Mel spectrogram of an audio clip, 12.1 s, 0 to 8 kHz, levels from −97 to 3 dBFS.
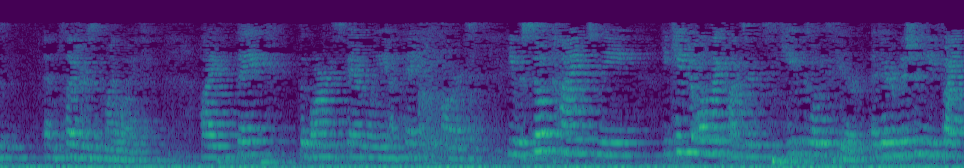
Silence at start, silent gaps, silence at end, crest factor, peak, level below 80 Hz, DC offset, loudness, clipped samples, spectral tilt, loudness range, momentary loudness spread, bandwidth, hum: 0 s; none; 0 s; 18 dB; -22 dBFS; -54 dBFS; under 0.1%; -42 LUFS; under 0.1%; -5 dB/octave; 5 LU; 15 LU; 5.2 kHz; none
